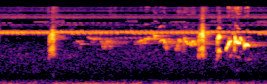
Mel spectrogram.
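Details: Sooty-headed bulbul, a lure recording meant to provoke other bulbuls: scattered clicks, then a quick bubbly descending warble near the end, with a constant shrill tone behind.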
